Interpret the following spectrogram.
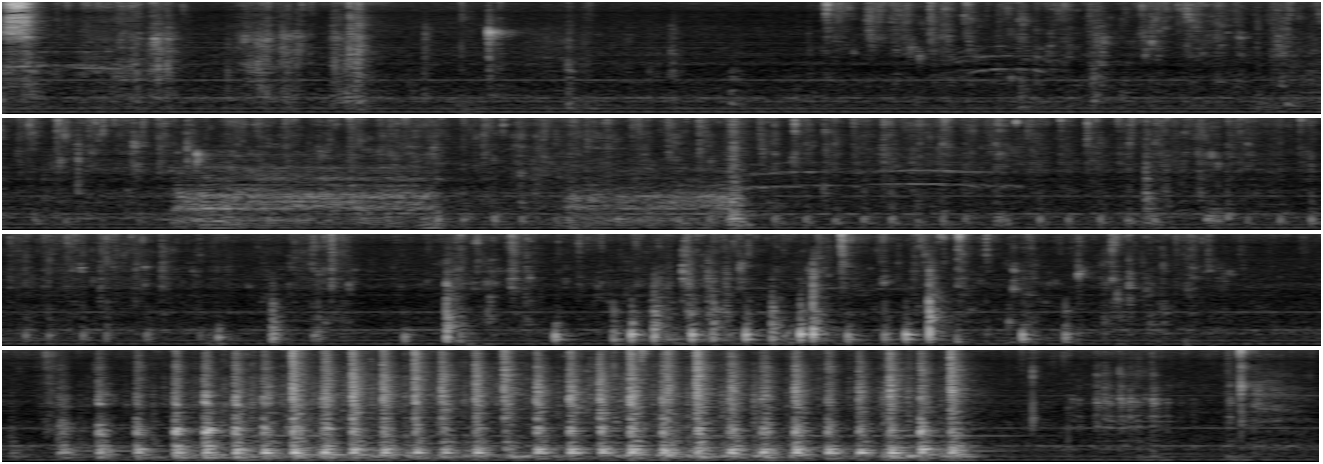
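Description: Film bleach poured from a bottle into an open plastic developing tank, trickling and splashing in fits and starts, then gurgling in a rapid, steady stream for about four seconds near the end. Light clicks of handling the bottle come before the main pour.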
